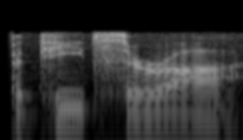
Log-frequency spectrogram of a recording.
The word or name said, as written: petite sirah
